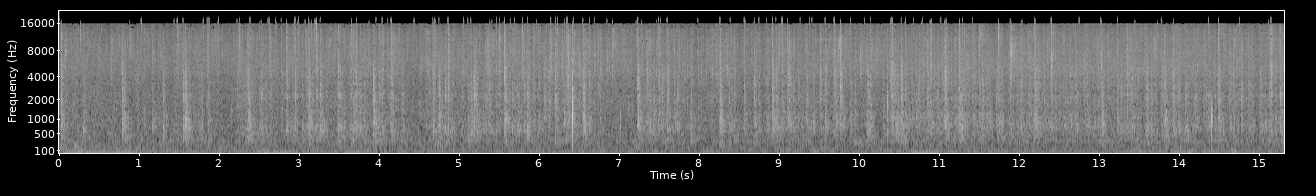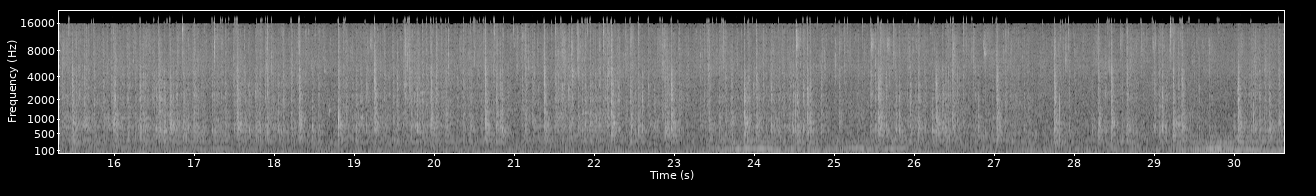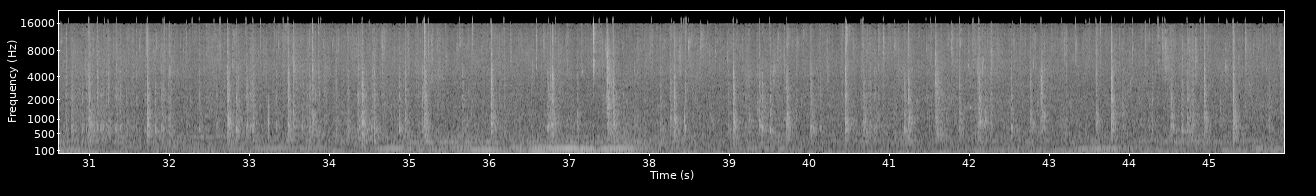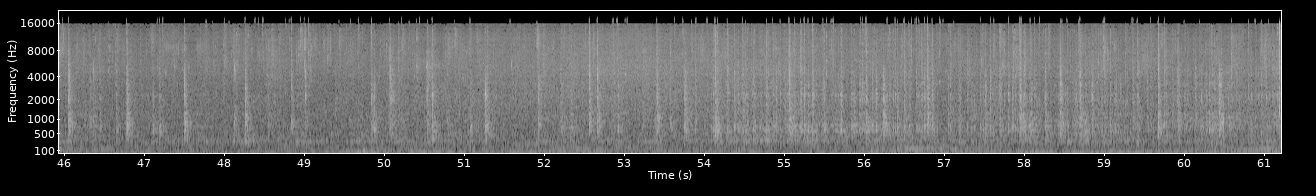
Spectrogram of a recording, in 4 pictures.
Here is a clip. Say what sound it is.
Rain falling around and through the downspout of a rain gutter in the courtyard of the apartment building where I stayed in St. Petersburg. There were 3 or 4 downspouts from which I made a total of 7 recordings. September 3, 2012, around 4 PM. Recorded with a Zoom H2.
